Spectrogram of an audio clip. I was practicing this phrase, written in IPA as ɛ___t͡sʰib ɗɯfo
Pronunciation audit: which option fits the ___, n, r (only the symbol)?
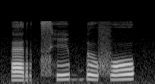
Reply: r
